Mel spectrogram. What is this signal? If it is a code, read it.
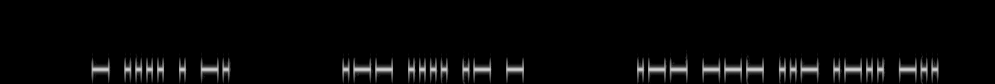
Morse code, heard as a keyed tone, about 22 wpm, 700 Hz. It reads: THEN WHAT WOULD
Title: 3x Word-Spacing - Sentences from Top 400 Words - 22wpm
